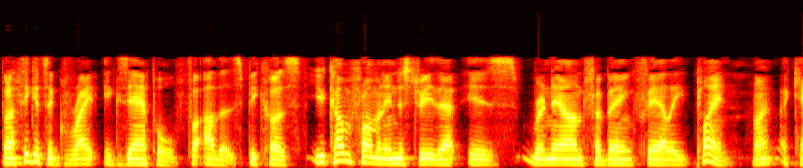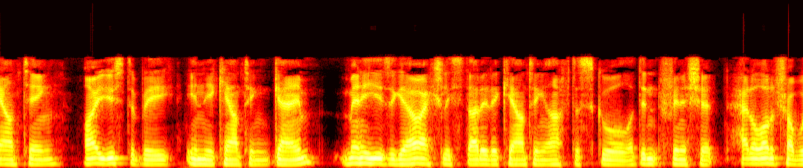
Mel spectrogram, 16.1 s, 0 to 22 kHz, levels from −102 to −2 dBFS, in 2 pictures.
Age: 40-59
